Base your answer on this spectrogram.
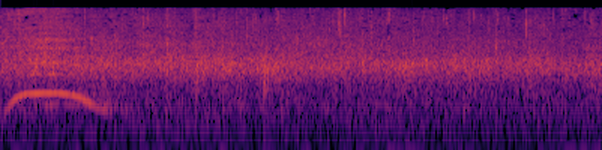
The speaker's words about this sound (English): Hey, I want to celebrate all of our moms who are here today at both of our campuses. Can you give our moms a big round of applause?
